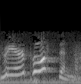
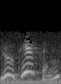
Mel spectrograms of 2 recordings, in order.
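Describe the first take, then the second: First: The first name is said as Dreer. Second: The first name is said as Drew. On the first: The speaker calls it wrong. "he said Dreer Pearson" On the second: The speaker calls it right. "he was supposed to say"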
